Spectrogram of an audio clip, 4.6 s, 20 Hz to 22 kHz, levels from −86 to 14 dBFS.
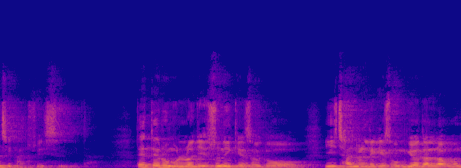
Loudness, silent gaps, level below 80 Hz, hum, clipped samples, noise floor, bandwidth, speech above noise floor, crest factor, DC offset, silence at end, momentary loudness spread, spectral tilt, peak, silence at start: -25 LUFS; none; -68 dBFS; none; under 0.1%; -61 dBFS; 12.5 kHz; 35 dB; 16 dB; under 0.1%; 0 s; 15 LU; -5.5 dB/octave; -10 dBFS; 0 s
